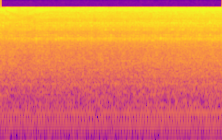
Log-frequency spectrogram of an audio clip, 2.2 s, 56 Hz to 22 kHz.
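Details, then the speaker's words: 2013 Dodge Forza after cylinder misfire repair, warming at idle: steady, even low hum under hiss, no misses or knocks; engine now running smooth. "pero compañeros y al carro y al carro está entonaditos"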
